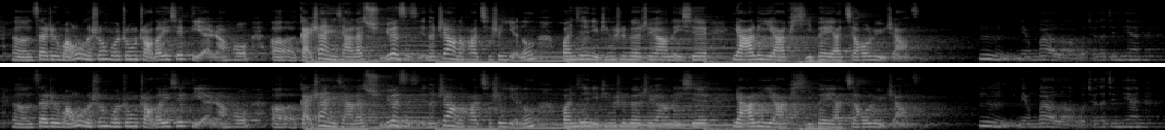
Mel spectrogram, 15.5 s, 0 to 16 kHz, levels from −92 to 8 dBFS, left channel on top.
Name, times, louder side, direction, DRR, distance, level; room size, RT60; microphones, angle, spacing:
voice 1, 0.0-12.1, left 3 dB, 60° left, 10 dB, 0.9 m, -35 dB
sound 1, 4.0-11.2, equal, 10° right, 6.2 m, -45 dB
Bowed string instrument, 7.3-10.4, right 8 dB, 60° right, 6.3 m, -46 dB
voice 2, 13.0-15.3, equal, 30° right, 1 dB, 1.8 m, -48 dB
25.0 x 21.0 x 9.9 m, 2.1 s
head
